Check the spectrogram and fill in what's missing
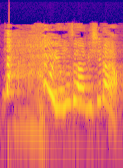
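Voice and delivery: high, loud reenacted yelling prayer; a partial re-creation of the screaming prayer; retold monster yell. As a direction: yell it out like she did that night. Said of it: "소리를 막 괴물처럼 지르면서".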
